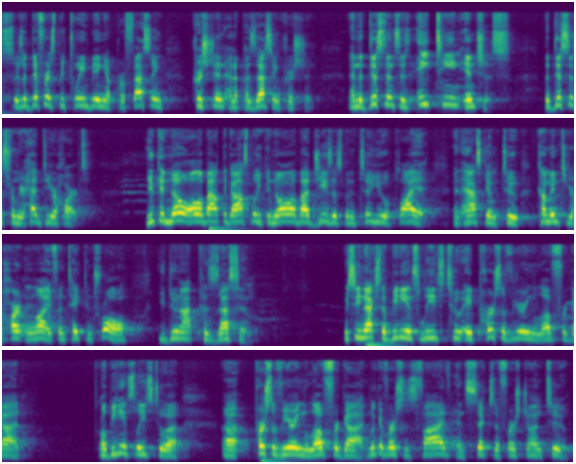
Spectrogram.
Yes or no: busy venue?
no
